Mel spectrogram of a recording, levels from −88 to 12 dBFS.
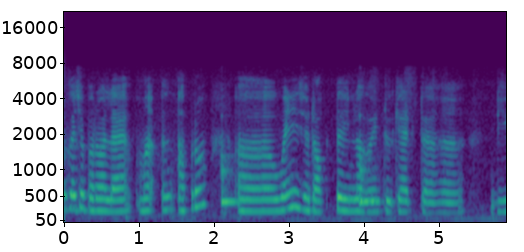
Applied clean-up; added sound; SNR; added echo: none; Marimba, xylophone; 2 dB; none.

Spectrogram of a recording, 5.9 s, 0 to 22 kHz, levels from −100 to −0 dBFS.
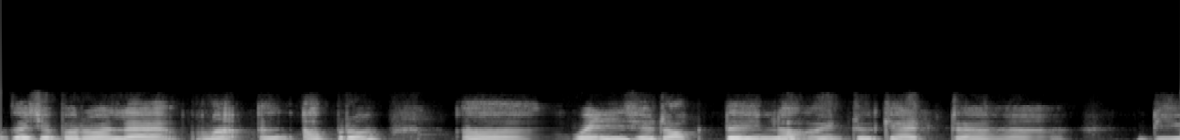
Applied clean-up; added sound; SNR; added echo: neural mask model DeepFilterNet 3.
